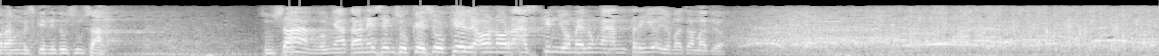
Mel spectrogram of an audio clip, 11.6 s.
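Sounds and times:
speech: 0.0 - 1.2, 2.6 - 7.8
large crowd audience applause: 7.4 - 11.5.

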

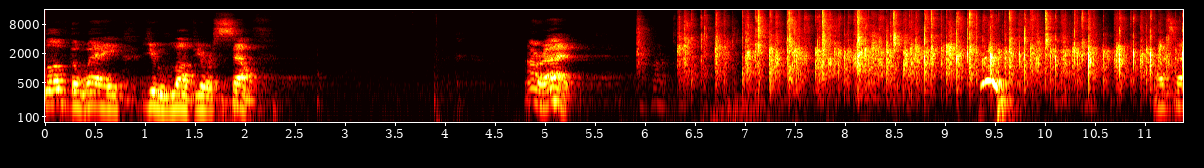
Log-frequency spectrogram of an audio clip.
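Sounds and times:
speech: 0.0 - 2.2, 4.8 - 5.4, 11.1 - 11.3
audience applause: 5.9 - 11.3.

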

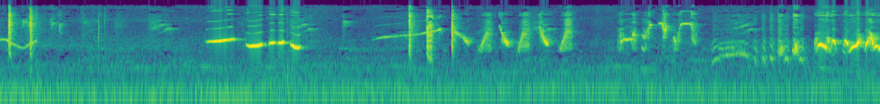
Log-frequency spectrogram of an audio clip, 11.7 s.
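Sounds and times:
white-rumped shama whistles and clicks: 0.0 - 0.7, 5.1 - 6.2
faint low hum: 0.0 - 11.7.

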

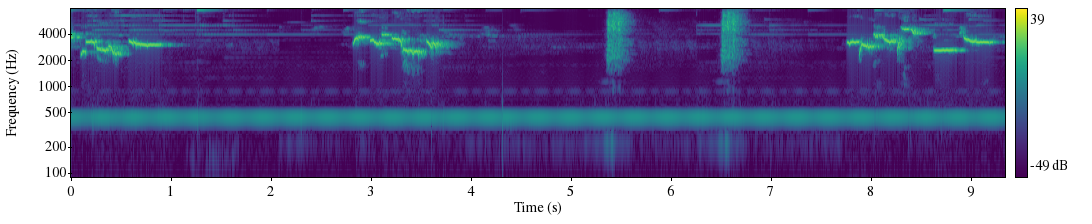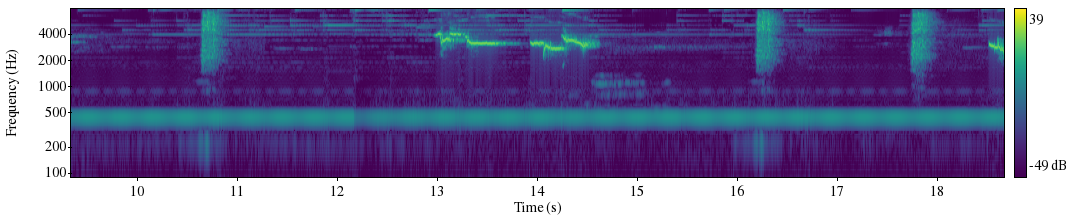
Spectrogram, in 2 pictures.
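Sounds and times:
Oriental magpie-robin song: 0.0 - 1.3, 2.2 - 4.3, 5.3 - 5.7, 6.5 - 6.9, 7.7 - 9.6, 10.4 - 16.8, 17.5 - 18.6.

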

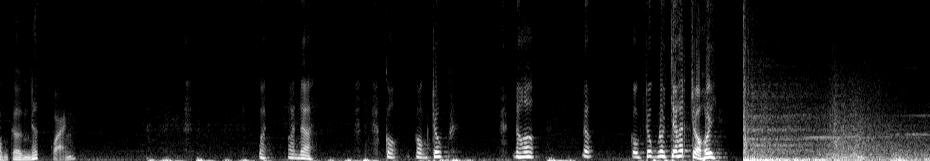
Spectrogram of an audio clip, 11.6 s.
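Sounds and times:
speech: 0.0 - 1.0, 3.2 - 4.0, 4.7 - 5.8, 6.4 - 9.1
rumbling thunderclap: 9.3 - 11.6.

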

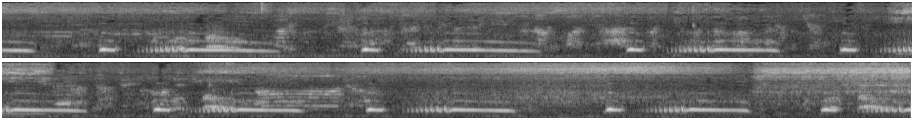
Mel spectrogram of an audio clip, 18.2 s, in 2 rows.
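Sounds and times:
Barbary dove cooing: 0.0 - 10.0, 10.6 - 14.4, 15.0 - 18.1.

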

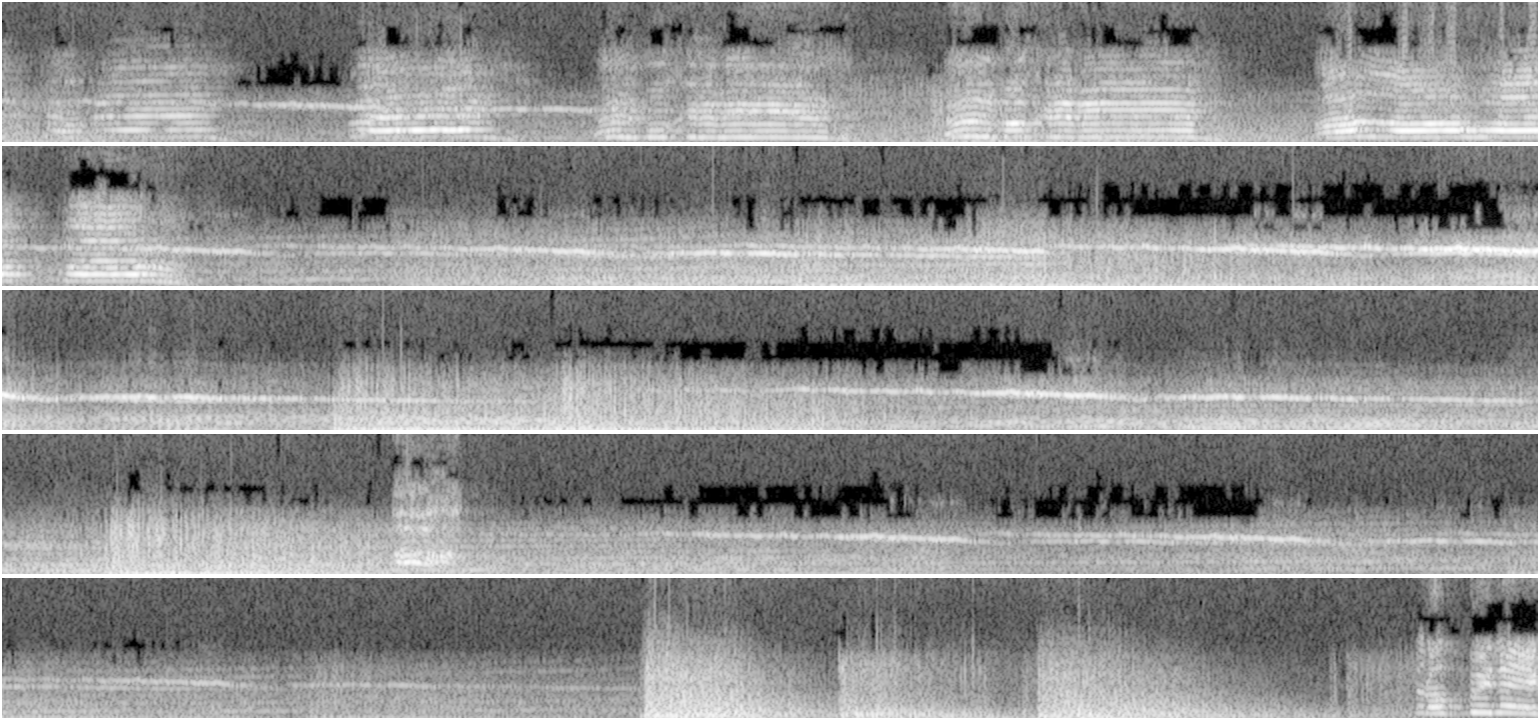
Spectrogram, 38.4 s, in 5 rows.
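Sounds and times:
shell whistling in a war drama battle scene: 0.0 - 5.6, 6.8 - 18.0, 18.8 - 23.4, 25.0 - 33.9
deep rumbling shelling blasts: 0.0 - 38.3
speech: 3.3 - 7.8.

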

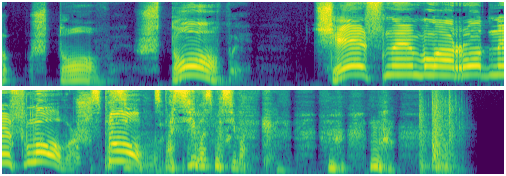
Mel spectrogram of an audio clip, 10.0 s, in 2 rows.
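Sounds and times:
speech: 0.0 - 2.5, 3.1 - 9.6
door being opened with latch and wood clunks: 9.2 - 9.8.

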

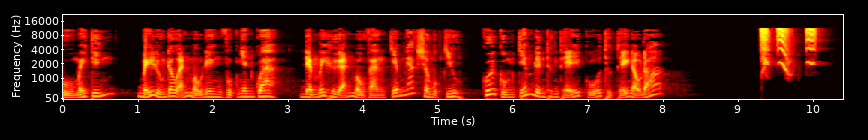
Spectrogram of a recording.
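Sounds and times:
speech: 0.0 - 8.1
small golden-furred beast squealing: 9.3 - 10.2.

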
